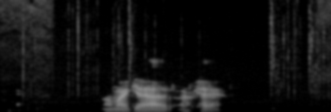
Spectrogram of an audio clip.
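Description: A young man speaks briefly into a nearby microphone.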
